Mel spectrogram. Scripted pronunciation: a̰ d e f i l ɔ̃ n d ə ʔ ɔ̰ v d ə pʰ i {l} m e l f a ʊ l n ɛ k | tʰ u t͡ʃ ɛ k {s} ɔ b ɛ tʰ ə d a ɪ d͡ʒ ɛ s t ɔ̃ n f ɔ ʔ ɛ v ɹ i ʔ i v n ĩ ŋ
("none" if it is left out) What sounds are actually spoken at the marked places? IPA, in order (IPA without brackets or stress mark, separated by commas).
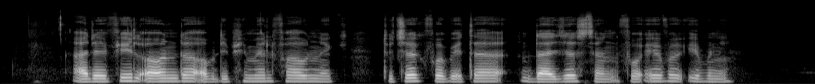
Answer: none, f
